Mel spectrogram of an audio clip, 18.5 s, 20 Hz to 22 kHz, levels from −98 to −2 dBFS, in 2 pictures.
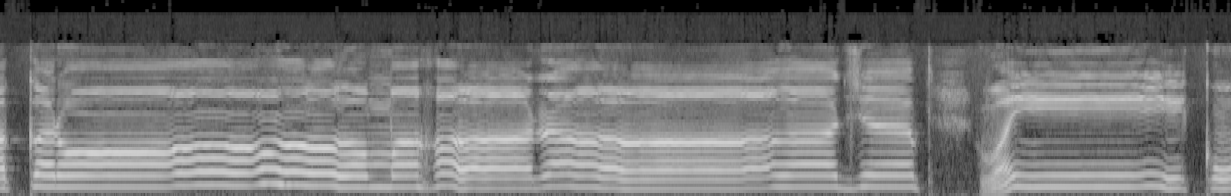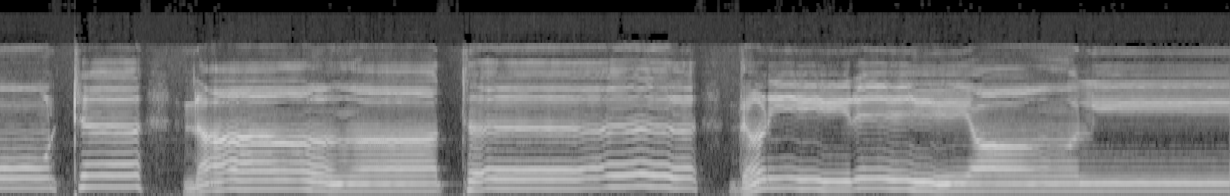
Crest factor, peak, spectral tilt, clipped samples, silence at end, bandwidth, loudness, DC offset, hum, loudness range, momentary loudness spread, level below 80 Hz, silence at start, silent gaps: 22 dB; 0 dBFS; -2.5 dB/octave; under 0.1%; 0 s; 20 kHz; -21 LUFS; under 0.1%; none; 3 LU; 6 LU; -58 dBFS; 0 s; none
